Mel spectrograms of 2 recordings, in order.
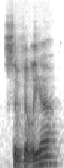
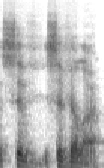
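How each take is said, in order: First: "Sevilla" said suh-VIL-ee-uh, rising; extra syllable. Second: "Sevilla" said si-VIL-uh, falling; L pronounced. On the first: Streamer unsure of viewer's name, "Sevilla" as suh-VIL-ee-uh, rising. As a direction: try "Sevilla" as a question ending in -lee-uh. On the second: Streamer trying viewer's name, "Sevilla" as si-VIL-uh. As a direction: say "Sevilla" with an L, ending in -luh. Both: Real, not acted. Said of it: "I don't know how it's".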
